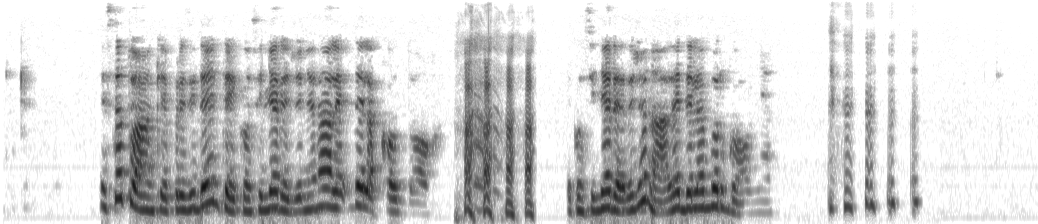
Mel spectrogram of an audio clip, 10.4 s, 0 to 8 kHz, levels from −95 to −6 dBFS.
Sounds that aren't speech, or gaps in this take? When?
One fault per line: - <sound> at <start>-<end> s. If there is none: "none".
- laugh at 4.5-5.4 s
- laugh at 8.3-9.2 s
